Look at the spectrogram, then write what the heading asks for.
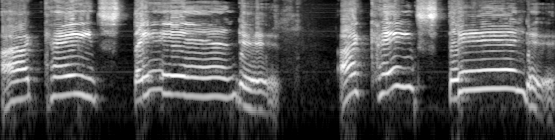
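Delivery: play-acted very high, loud, sing-song pouty child whine. Retelling trudging along, jealous that a sister got carried, acting out whining as a child. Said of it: "I was whiny and pouty".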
